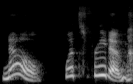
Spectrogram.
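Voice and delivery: put-on dry delivery in a German accent. Retelling a husband's reply to a cashier: imitating a German deadpan. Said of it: "he replied in a German deadpan".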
